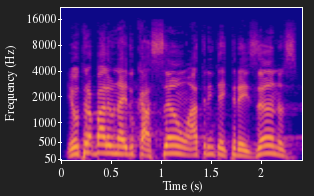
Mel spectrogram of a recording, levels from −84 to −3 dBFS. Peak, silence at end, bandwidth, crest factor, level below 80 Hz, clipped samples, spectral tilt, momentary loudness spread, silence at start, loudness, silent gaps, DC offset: -12 dBFS; 0.1 s; 16 kHz; 12 dB; -52 dBFS; under 0.1%; -5 dB/octave; 5 LU; 0.05 s; -23 LUFS; none; under 0.1%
